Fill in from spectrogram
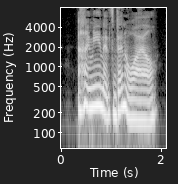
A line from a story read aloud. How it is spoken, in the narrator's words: Carmelita laughed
